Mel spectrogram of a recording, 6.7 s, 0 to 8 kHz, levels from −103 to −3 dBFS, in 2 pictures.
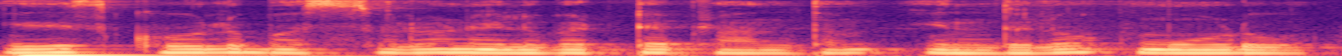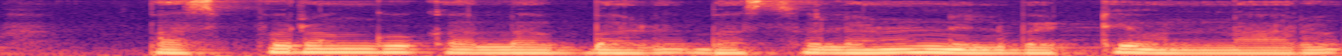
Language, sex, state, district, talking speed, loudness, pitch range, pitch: Telugu, male, Telangana, Hyderabad, 125 wpm, -16 LUFS, 115-130 Hz, 125 Hz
